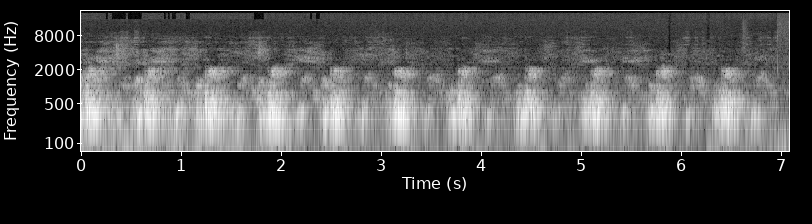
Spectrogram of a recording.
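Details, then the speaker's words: Rhythmic whooshing pulses at about 95 a minute: normal blood flow through heart valves and arteries heard on Doppler echocardiogram; normal Doppler echocardiogram blood flow sound. "Aquí un ejemplo de cómo suena el movimiento de la sangre cuando sale a través de esas válvulas y esas arterias."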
